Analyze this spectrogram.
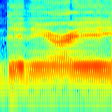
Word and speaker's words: Daenerys: danny yes i know daenerys not daenerys i have been saying it wrong daenerys i've been saying it wrong it's daenerys i just say danny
